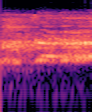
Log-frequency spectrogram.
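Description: A chicken at a temple in Chae Hom, Lampang, gives a short, loud, close crowing call that lasts under a second.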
